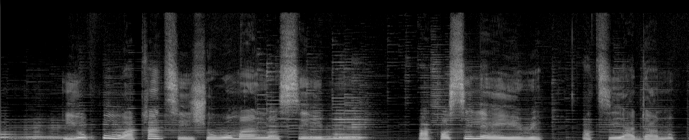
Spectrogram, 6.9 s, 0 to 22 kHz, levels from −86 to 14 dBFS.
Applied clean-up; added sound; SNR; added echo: neural mask model RNNoise.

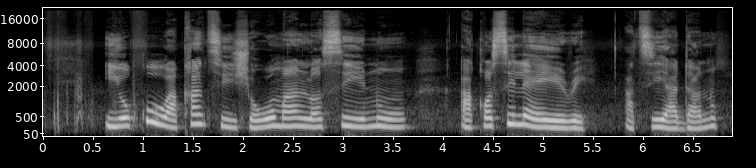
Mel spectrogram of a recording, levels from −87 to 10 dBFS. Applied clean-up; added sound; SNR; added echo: none; none; none; none.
